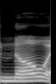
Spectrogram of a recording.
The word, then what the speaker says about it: know: Y en la palabra know, nosotros no pronunciamos la K. No se pronuncia.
